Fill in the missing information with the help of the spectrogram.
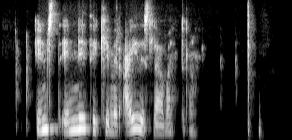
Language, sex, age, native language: Icelandic, female, 50-59, Icelandic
